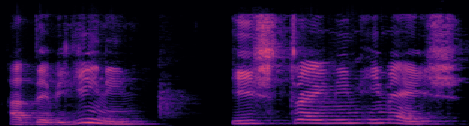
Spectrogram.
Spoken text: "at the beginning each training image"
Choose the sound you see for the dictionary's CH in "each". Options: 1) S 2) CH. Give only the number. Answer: 1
